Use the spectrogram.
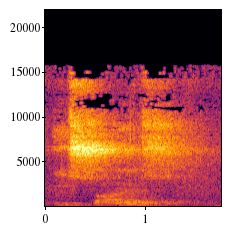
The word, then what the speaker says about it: Esaias: Was returning and sitting in his chariot, read, it's pronounced Esaias, it's Isaiah, pronounced differently in the New Testament, same book, Isaiah the prophet.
